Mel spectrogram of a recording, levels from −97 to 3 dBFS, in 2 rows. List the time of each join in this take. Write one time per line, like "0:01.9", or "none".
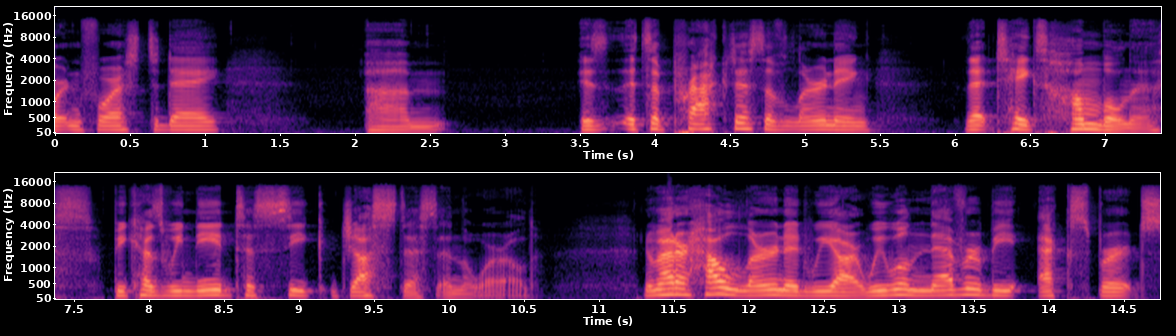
0:07.7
